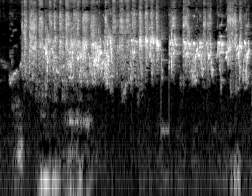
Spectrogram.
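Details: Happy, playful pet budgerigars chattering continuously in a dense stream of high, warbling chirps and scratchy twitters, several birds overlapping, with a few low thumps early on.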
